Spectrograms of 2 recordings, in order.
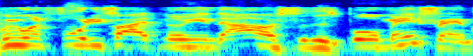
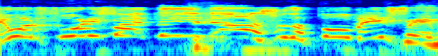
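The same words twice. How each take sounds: First: Said in the usual way. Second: High, screaming outrage at the price; mock-screamed disbelief at the price; retold scream. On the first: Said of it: "And they're like". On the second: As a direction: shriek it in disbelief like the whole room is yelling. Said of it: "He's literally screaming".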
